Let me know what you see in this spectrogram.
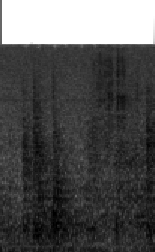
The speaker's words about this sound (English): Metal door. Metal door make a lot of noise.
